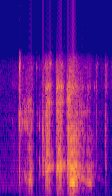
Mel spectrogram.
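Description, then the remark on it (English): A person clears their throat in a few rough, gravelly bursts lasting about two seconds, moderately loud, with a short final rasp. “Clear your throat. There you go.”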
